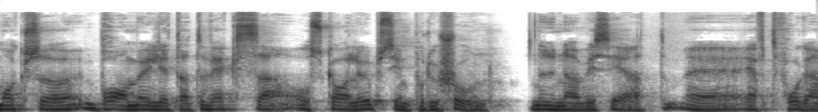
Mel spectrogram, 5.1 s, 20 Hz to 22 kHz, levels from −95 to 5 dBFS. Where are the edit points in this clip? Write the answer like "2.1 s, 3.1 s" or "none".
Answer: none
